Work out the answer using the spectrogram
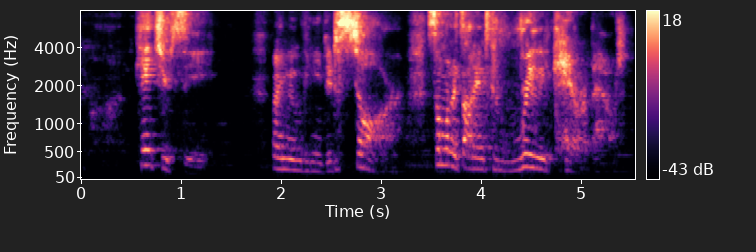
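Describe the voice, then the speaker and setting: A man's voice: high-pitched, big pitch swings, normal speed. Man acting a wildly swinging, gloating teenage killer. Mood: manic, taunting. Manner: taunting, theatrical, foul-mouthed. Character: gloating unhinged teenage male killer, theatrical, obsessed with fame. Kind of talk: horror fan film acting. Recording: roomy film sound under loud music.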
